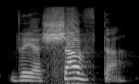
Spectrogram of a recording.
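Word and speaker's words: וְיָשַׁבְתָּ: Sorry, but the trope mark is under the shav right here, right? So this is veyashavta. Okay, that's how you say this word with the accent in this syllable, veyashavta, and this means and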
